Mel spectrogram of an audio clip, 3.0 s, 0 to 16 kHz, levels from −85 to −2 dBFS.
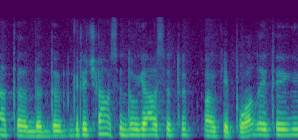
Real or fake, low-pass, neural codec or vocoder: real; 9.9 kHz; none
